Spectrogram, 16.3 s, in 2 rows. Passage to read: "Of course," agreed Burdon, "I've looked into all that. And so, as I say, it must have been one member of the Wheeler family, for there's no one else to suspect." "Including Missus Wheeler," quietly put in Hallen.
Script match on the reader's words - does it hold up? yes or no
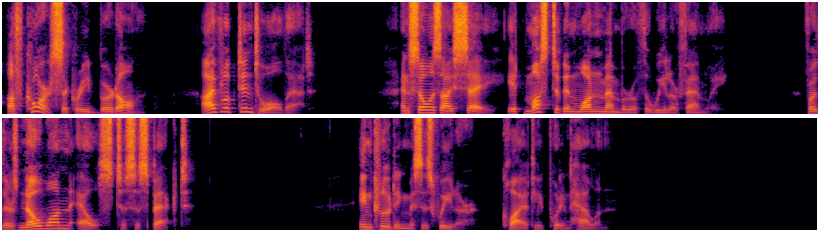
yes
